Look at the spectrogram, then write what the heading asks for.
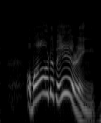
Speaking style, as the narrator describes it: he roars

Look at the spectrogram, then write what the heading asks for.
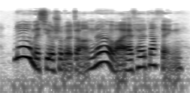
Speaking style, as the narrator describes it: rejoined Sir Percy blandly

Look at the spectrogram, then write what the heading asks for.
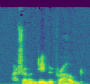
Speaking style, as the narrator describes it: he murmured

